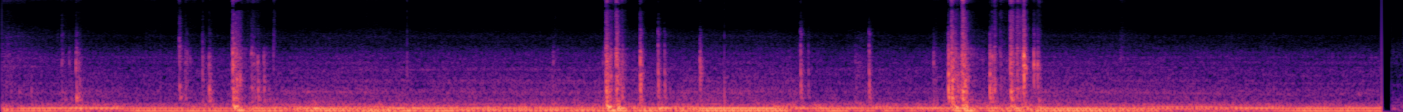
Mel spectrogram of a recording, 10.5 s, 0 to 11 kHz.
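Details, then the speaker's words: 2004 Honda CR-V automatic while driving, after replacing the transmission end cover and refilling with correct fluid to cure whine: low, even driving rumble with a few clicks and knocks but no whine, so the transmission sounds healthy. "I think we did it I don't hear any whining so far now we should really be able to tell"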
